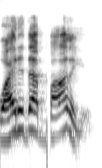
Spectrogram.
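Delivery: plain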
